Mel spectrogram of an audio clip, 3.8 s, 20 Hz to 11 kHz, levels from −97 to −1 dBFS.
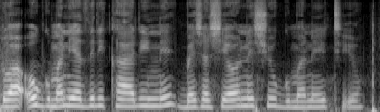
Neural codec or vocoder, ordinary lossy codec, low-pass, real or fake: vocoder, 22.05 kHz, 80 mel bands, Vocos; none; none; fake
